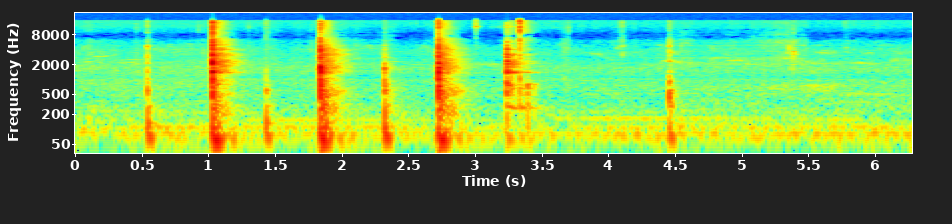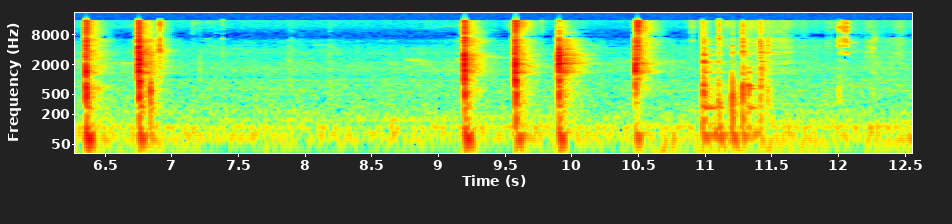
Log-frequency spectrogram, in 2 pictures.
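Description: A knife blade chops into wood with sharp, repeated knocks.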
